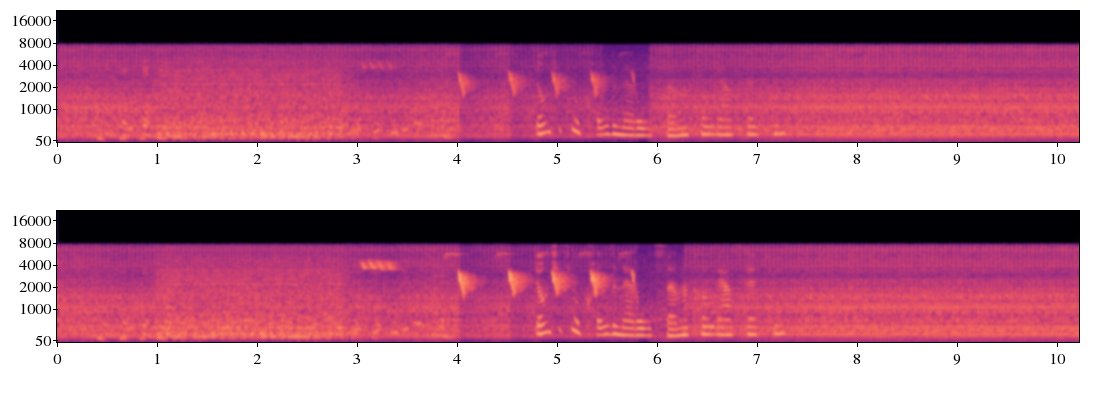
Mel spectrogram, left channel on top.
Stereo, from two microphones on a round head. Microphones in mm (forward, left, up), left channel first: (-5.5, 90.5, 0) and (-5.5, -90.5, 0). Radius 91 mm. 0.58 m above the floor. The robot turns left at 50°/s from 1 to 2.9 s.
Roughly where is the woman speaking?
Right.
